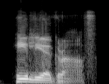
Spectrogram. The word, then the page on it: heliograph: British English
